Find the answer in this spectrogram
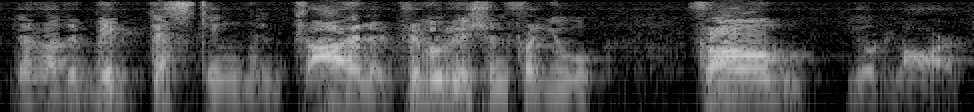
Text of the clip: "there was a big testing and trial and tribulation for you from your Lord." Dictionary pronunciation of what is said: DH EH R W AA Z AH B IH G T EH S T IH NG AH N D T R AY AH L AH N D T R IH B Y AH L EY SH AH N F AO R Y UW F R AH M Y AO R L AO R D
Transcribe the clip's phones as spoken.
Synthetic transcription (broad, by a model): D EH R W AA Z AH B IH G T EH S T IH NG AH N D T R AY AH L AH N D T R IH B Y AH L EY SH AH N F AO R Y UW F R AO M Y AO R L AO R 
